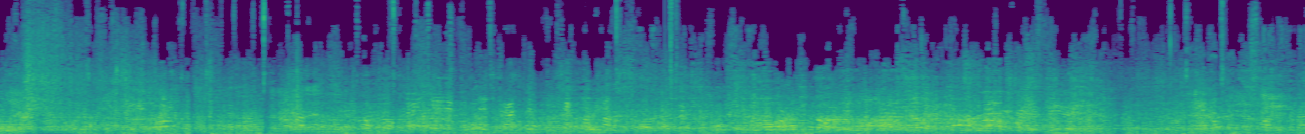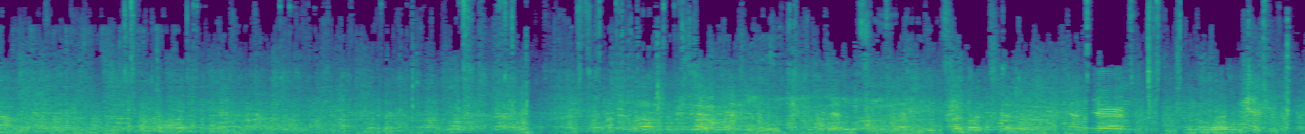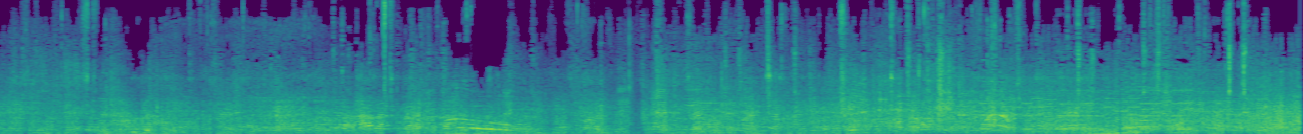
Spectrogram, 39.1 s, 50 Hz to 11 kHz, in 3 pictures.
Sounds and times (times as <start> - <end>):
Speech: 0.0 - 39.1.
